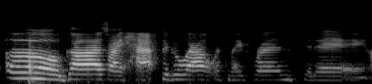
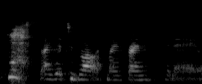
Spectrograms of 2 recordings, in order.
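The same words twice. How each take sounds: First: Loud groaning "Oh gosh", burdened "have"; hammed-up dread over a fun plan; mock reluctant. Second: Soft glad "Yes, I get to"; pleased and willing; happy agreement. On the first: Joke about dreading a night out with friends, mock reluctant. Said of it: "most people don't say". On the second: Retold or imitated. Gladly agreeing to go out with friends, soft and happy. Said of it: "you say".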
